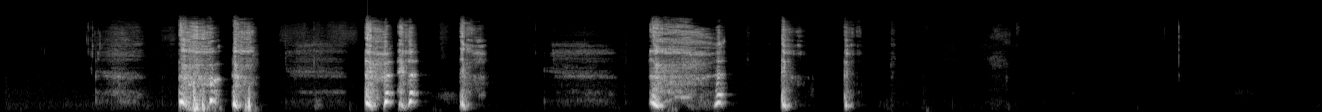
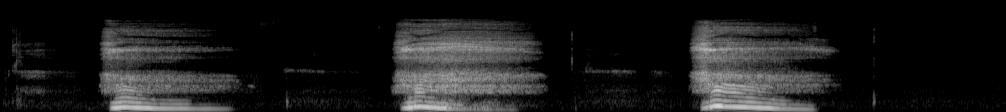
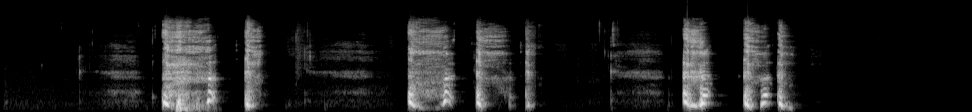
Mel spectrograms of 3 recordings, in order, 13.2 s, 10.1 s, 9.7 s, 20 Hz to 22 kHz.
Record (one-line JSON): {"three_cough_length": "13.2 s", "three_cough_amplitude": 29519, "three_cough_signal_mean_std_ratio": 0.27, "exhalation_length": "10.1 s", "exhalation_amplitude": 12293, "exhalation_signal_mean_std_ratio": 0.47, "cough_length": "9.7 s", "cough_amplitude": 30454, "cough_signal_mean_std_ratio": 0.32, "survey_phase": "beta (2021-08-13 to 2022-03-07)", "age": "45-64", "gender": "Female", "wearing_mask": "No", "symptom_none": true, "smoker_status": "Ex-smoker", "respiratory_condition_asthma": false, "respiratory_condition_other": false, "recruitment_source": "REACT", "submission_delay": "3 days", "covid_test_result": "Negative", "covid_test_method": "RT-qPCR", "influenza_a_test_result": "Negative", "influenza_b_test_result": "Negative"}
